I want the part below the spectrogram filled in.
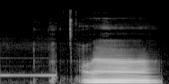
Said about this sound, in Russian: Да, где телефон? Вот, телефон позвонить. Сейчас хочу позвонить круглосуточно.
